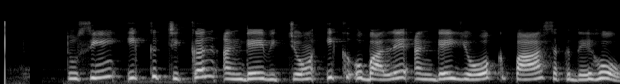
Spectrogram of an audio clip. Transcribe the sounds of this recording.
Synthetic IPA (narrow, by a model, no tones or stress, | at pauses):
t̪ʊsĩːɪkt͡ʃɪkənəŋɡeːʋɪt͡ʃõːɪkʊbaːleːʔəŋɡeːjoːkpaːsəkd̪eːɦoː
